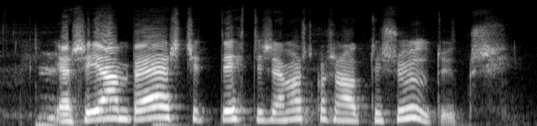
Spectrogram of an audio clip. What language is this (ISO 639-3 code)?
fin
